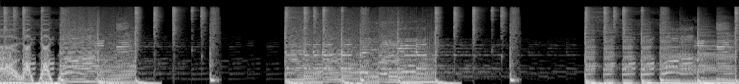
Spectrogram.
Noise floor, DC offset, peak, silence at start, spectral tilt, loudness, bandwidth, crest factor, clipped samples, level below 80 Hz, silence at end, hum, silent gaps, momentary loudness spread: -55 dBFS; under 0.1%; 0 dBFS; 0 s; -4.5 dB/octave; -16 LUFS; 16 kHz; 14 dB; under 0.1%; -16 dBFS; 0 s; none; none; 10 LU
